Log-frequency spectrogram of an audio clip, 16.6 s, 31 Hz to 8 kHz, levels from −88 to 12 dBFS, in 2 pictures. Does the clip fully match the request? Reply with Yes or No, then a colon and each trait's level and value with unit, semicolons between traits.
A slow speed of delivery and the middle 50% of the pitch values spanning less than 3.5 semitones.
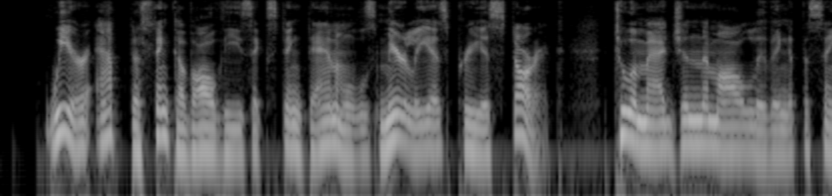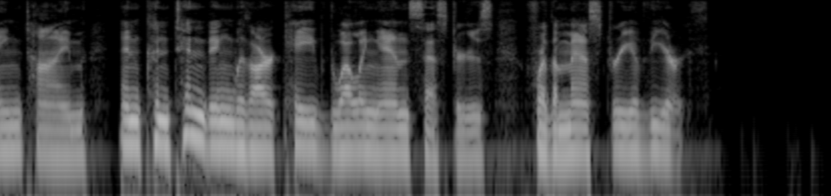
Yes: slow, 125 wpm; average, 3.1 semitones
